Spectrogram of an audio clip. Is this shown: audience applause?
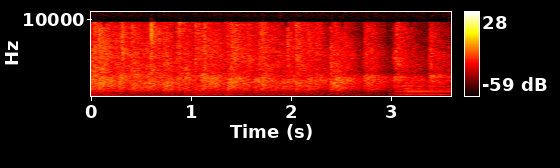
yes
